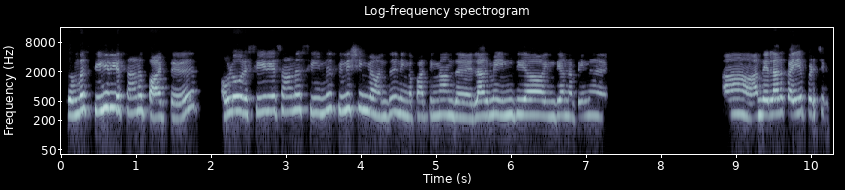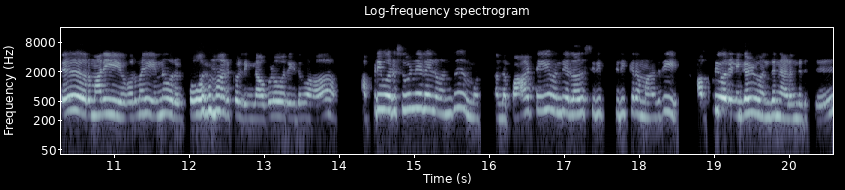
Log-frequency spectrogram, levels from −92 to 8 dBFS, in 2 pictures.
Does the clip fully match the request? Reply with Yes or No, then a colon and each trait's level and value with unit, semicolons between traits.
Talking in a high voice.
Yes: very high, 275 Hz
